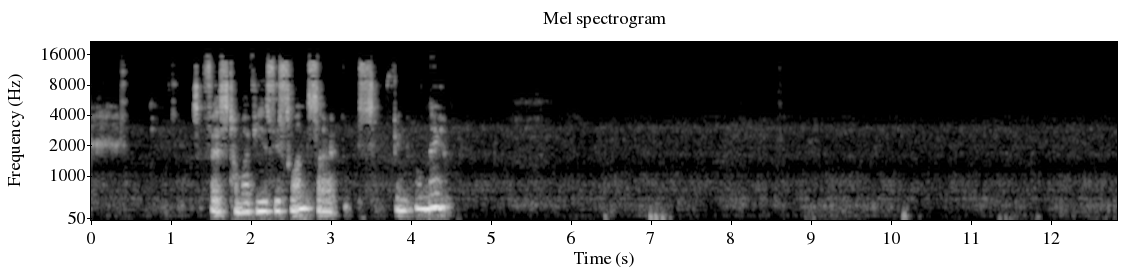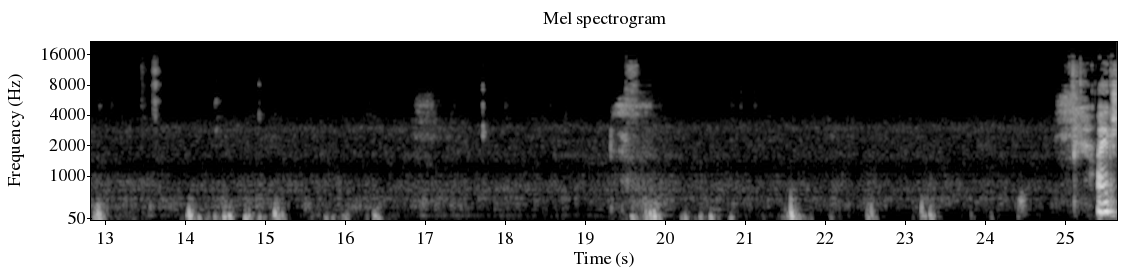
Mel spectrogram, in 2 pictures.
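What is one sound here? A paintbrush brushes softly on paper.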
